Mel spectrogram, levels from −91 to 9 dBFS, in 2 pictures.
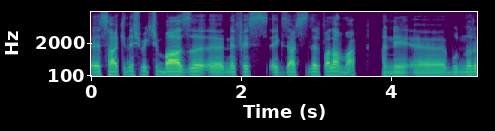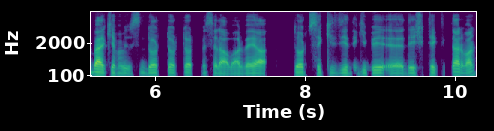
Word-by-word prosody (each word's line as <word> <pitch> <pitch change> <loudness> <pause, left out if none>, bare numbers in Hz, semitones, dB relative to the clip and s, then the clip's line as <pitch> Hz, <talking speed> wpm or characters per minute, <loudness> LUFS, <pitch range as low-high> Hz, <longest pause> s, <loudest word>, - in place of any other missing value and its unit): eee, 115 - +1
sakinleşmek 120 +2 -1
için 120 -4 -9
bazı, 120 0 +8
eee, 110 0 -1
nefes 110 0 -6
egzersizleri 110 +3 -1
falan 120 -2 +4
var. 100 - +1 0.3
Hani, 105 0 -7
eee, 100 -1 -2
bunları 110 +3 -4
belki 105 -3 +7
yapabilirsin, 90 0 -8
4-4-4 100 0 -2
mesela - - -3
var 80 0 -4
veya 85 0 +2 0.4
4-8-7 100 -3 -5
gibi, 95 0 -7
eee, 90 -3 -2
değişik 95 - -5
teknikler - - -1
var. - - 0
105 Hz, 140 wpm, -23 LUFS, 95-115 Hz, 0.4 s, bazı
